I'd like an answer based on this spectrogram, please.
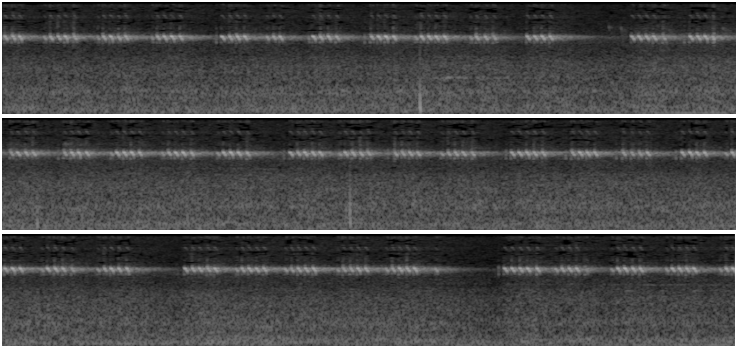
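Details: Crickets making noise at NJT train tracks, a continuous high-pitched trilling buzz broken into rapid pulses, with brief drop-outs near three and ten seconds and a quiet outdoor hum underneath.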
